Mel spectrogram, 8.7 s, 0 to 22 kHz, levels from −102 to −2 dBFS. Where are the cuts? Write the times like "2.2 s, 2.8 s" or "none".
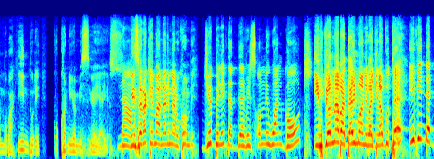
2.6 s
